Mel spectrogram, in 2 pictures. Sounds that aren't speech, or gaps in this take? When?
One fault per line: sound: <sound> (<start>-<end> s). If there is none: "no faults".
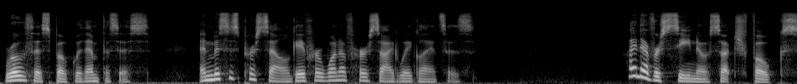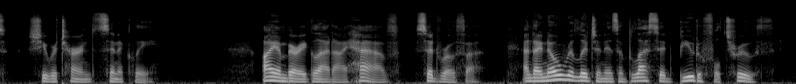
no faults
